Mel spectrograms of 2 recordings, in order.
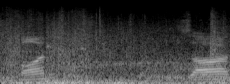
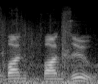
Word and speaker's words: Bonza: Bon. Za, trying to rhyme with Zumba. Bonza. Oh, Bonzu. Bonzu? Like Zumba? Oh, Za, as in Ba.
